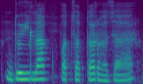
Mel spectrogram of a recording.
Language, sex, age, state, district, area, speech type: Nepali, female, 30-45, West Bengal, Darjeeling, rural, spontaneous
